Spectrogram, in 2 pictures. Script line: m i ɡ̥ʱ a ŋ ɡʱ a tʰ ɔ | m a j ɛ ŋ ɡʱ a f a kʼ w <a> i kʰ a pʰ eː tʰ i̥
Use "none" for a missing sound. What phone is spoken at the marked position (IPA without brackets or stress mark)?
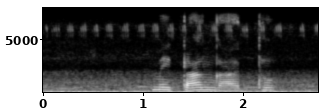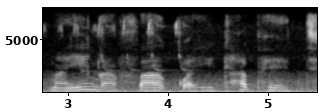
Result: a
